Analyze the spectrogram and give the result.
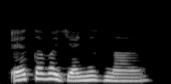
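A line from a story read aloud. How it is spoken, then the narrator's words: Quick answer. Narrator (Russian): быстро ответил он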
